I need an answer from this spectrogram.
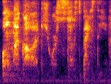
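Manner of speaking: very soft, confiding whisper; hushed whisper. Real, not acted. Streamer to viewer with neighbouring birthday, hushed whisper. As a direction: drop to an awed whisper.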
